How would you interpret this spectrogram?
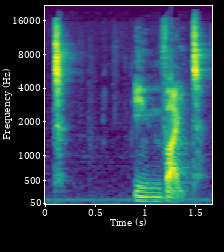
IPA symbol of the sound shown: t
